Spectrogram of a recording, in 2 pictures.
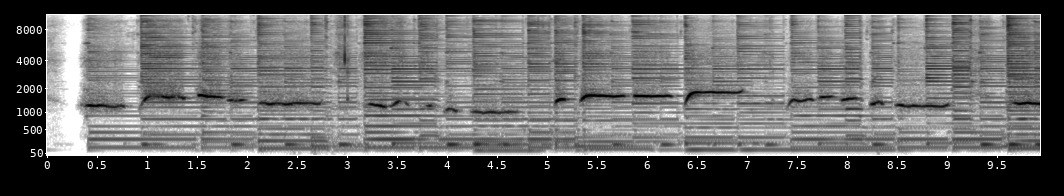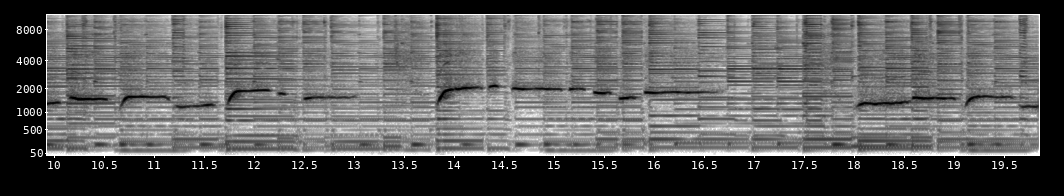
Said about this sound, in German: Ich pfeife euch mal die Melodie vor. Dann könnt ihr zu Hause gemeinsam mitsingen.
